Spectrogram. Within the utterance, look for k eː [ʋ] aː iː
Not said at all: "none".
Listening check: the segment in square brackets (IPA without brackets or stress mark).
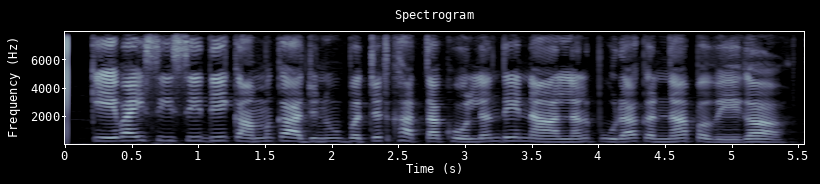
ʋ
